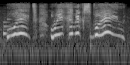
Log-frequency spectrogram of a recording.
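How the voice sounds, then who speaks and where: An actress voicing a tiny, cheerful, childlike fairy companion in a game, with a squeaky, bubbly, naive delivery. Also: female voice, slow pace, very noisy. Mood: pleading. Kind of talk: cartoonish game voice acting. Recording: loud game music behind.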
